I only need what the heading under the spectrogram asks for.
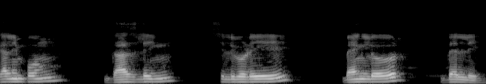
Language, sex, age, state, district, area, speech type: Nepali, male, 60+, West Bengal, Kalimpong, rural, spontaneous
